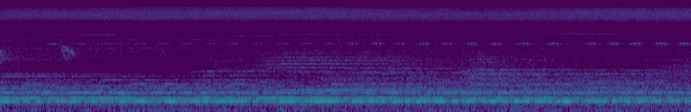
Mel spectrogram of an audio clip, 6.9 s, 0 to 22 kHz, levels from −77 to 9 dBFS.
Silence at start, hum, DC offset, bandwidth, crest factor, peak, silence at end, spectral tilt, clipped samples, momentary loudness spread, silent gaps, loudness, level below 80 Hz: 0 s; none; under 0.1%; 19.5 kHz; 14 dB; -28 dBFS; 0 s; -4.5 dB/octave; under 0.1%; 2 LU; none; -41 LUFS; -64 dBFS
